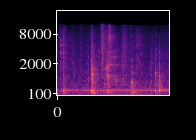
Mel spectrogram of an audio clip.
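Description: A handful of light, scattered clicks and taps of hands handling things at an outlet box in drywall, over a steady low hum.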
